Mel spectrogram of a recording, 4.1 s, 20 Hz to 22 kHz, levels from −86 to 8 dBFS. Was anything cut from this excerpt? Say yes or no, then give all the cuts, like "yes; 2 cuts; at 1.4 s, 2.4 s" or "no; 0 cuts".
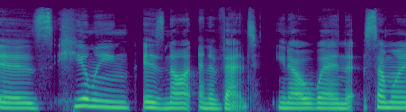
yes; 1 cut; at 1.4 s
